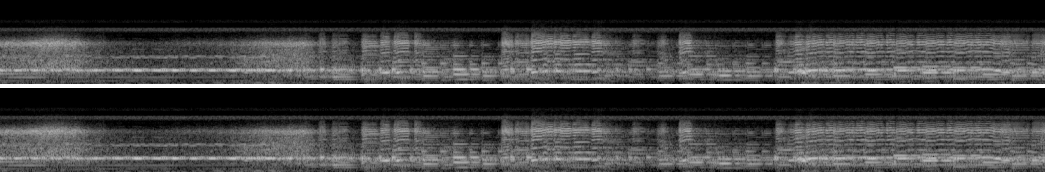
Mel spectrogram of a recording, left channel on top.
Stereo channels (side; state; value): both; identical; correlation 1.00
